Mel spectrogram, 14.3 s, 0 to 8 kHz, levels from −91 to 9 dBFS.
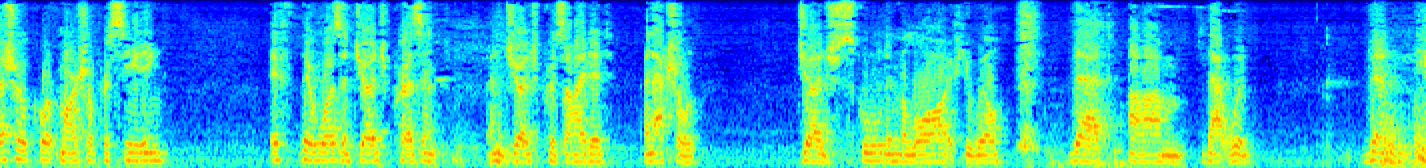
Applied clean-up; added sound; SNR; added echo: none; none; none; none.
